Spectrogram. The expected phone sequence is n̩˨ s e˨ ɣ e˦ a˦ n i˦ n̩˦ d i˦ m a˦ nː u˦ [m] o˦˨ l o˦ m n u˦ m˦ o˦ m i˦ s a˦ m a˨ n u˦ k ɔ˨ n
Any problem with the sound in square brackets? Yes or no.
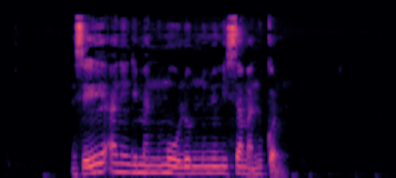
no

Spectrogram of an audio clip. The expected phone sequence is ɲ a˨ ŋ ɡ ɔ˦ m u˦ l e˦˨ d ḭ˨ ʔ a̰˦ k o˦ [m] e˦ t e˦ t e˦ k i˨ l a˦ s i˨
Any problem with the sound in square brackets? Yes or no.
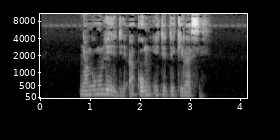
yes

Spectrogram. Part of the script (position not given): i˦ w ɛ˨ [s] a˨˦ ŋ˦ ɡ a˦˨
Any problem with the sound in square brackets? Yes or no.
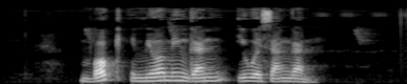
no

